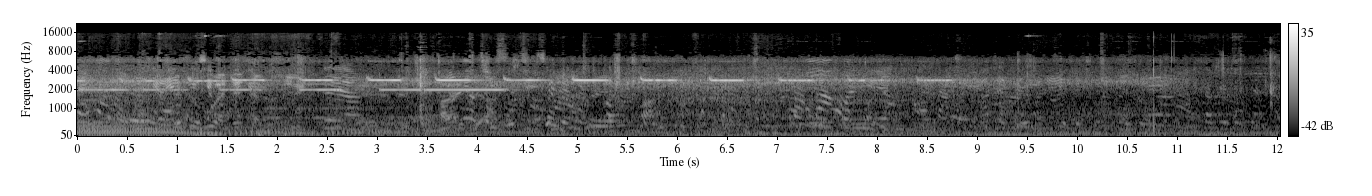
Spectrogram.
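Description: A bus engine idles nearby.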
